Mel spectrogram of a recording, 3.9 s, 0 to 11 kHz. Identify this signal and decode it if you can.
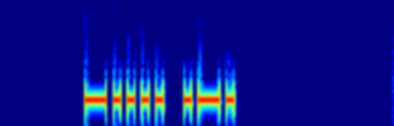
Morse code, heard as a keyed tone, about 17 wpm, 700 Hz. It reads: 6R
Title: Single-Letter Single-Number 17wpm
